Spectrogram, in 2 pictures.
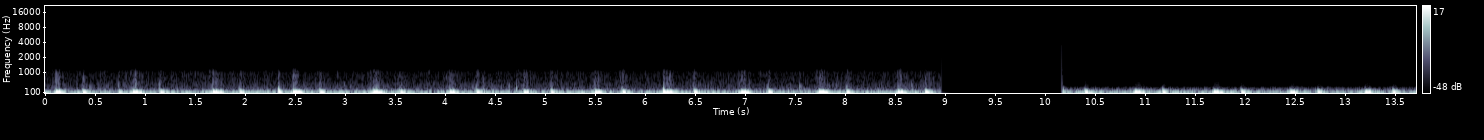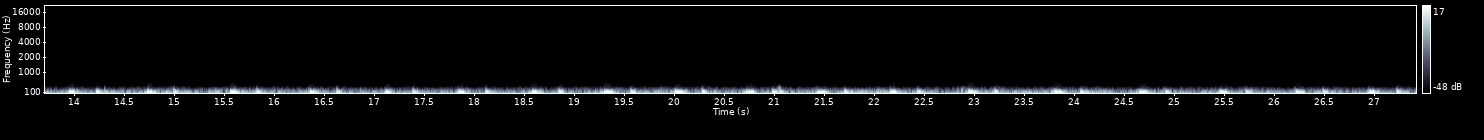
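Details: Normal heart sounds: regular low heart thumps heard through a stethoscope at about 78 beats a minute, a normal heartbeat.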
